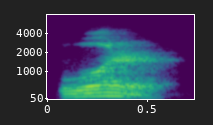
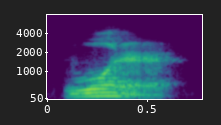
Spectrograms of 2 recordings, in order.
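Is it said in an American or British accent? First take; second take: American; American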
